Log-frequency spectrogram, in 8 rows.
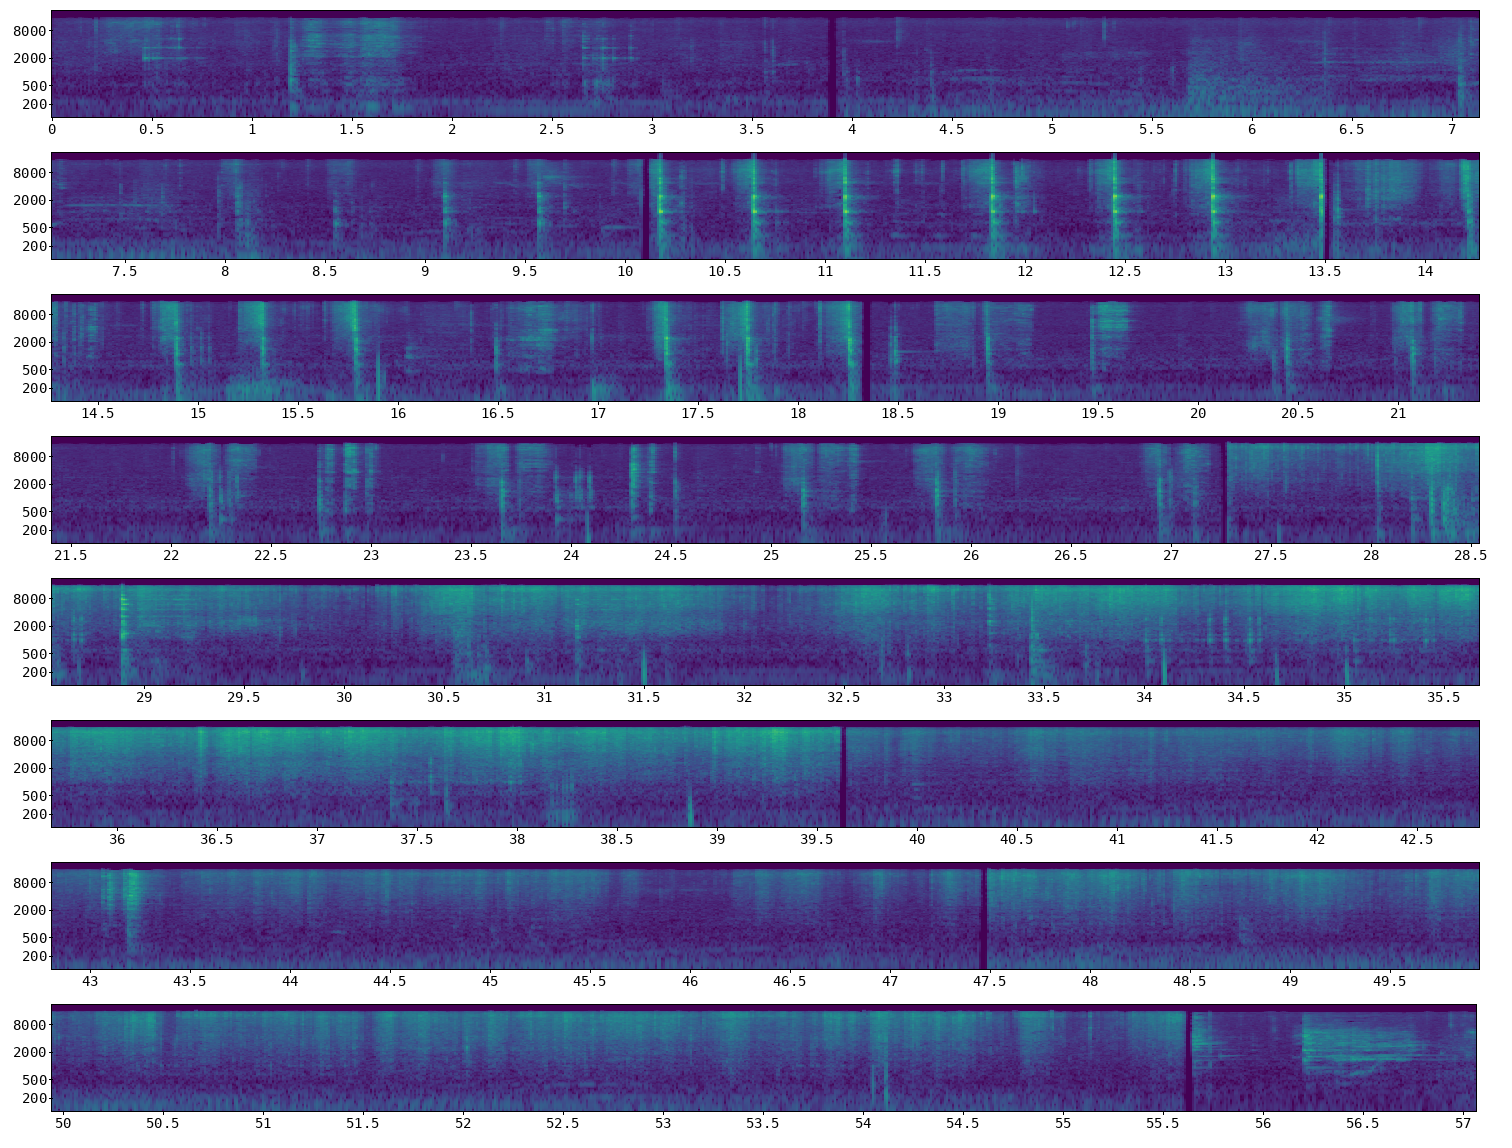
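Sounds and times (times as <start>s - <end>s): vegetables rustling in plastic colander: 27.2s - 55.6s.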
